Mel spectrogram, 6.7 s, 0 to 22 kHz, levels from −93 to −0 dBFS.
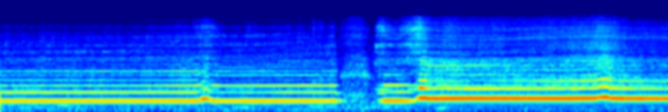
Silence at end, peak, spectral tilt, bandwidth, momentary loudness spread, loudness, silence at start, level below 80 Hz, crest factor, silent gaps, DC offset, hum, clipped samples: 0 s; -12 dBFS; -5 dB/octave; 10 kHz; 12 LU; -25 LUFS; 0 s; -70 dBFS; 14 dB; none; under 0.1%; none; under 0.1%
